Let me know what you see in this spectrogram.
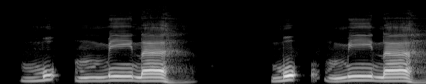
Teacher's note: ইদগামে বাগুন্নাহ গুন্না হবে কারণ তানবিনের পরে ইদগামে বাগুনার হরফ মিম আসছে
